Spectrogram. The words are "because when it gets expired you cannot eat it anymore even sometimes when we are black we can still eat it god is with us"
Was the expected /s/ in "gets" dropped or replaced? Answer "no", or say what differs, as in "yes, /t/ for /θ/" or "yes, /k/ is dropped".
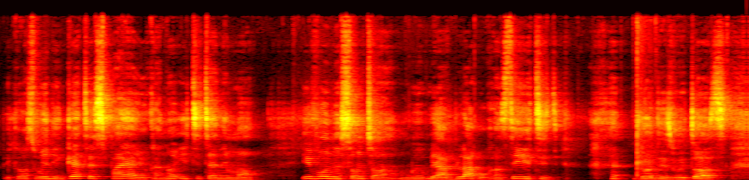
yes, /s/ is dropped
